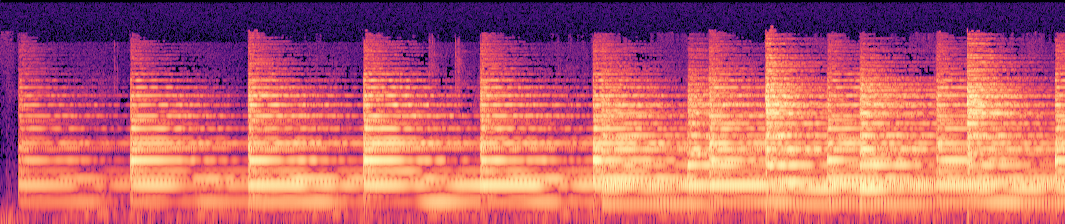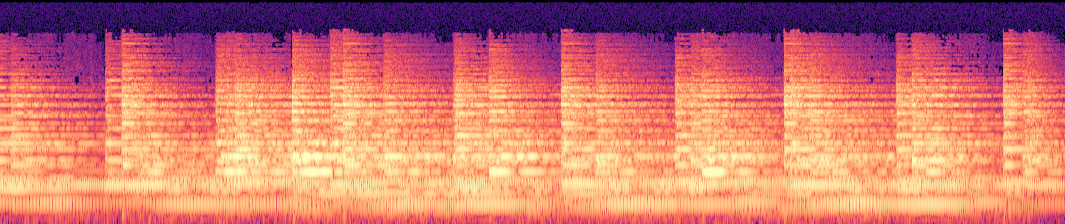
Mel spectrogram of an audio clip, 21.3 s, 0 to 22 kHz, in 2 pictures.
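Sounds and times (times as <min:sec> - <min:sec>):
church bells ringing a midday peal: 0:00.2 - 0:21.2.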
